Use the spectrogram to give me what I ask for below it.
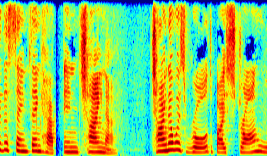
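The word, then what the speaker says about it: Qin: the Waring States of China all became part of one country the Waring State all the way to the east was called chin pronounced chin its warlord chin Zen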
